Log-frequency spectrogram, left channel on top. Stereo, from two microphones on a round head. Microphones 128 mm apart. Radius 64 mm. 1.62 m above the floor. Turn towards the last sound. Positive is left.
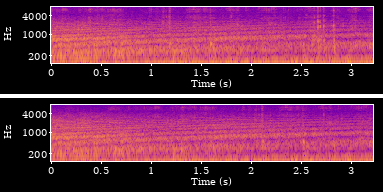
turn(degrees=-80)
